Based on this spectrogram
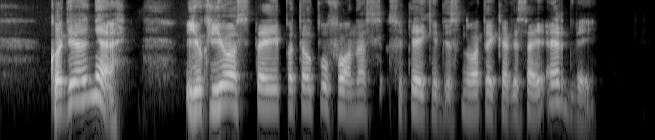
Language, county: Lithuanian, Klaipėda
